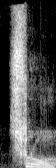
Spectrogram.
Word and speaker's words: শ্রম: কিন্তু যখন আমরা উচ্চারণ করি তখন কি শ্রম উচ্চারণ করি নাকি শ্রম উচ্চারণ করি? শ্রম নাকি শ্রম? শ্রম। তার মানে কি আমাদের বানান আছে তালব্য স, মানে উচ্চারণ করতেছি কি স্বয়ের মতো। আর স্বয়ের মতো উচ্চারণ কি তালব্য স হবে দন্ত স হবে?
